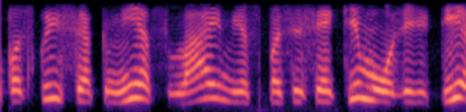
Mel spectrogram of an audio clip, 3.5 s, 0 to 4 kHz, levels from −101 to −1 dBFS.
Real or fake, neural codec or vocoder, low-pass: fake; autoencoder, 48 kHz, 32 numbers a frame, DAC-VAE, trained on Japanese speech; 3.6 kHz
